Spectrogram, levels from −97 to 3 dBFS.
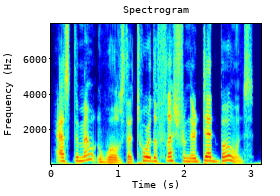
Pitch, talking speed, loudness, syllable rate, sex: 185 Hz, 230 wpm, -19 LUFS, 5.1 syllables/s, male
